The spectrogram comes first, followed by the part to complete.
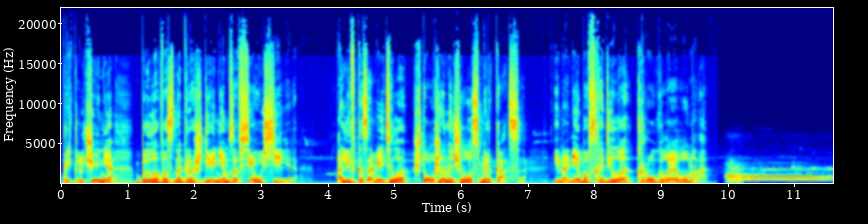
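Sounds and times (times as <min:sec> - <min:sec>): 
speech: 0:00.0 - 0:10.1
dogs howling like wolves: 0:10.0 - 0:11.5.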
